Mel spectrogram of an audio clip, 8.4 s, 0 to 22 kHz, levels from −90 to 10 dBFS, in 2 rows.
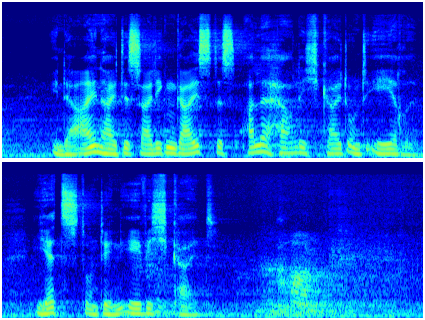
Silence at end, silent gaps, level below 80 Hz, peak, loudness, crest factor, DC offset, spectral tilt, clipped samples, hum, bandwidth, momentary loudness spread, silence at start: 0 s; none; -58 dBFS; -18 dBFS; -36 LUFS; 20 dB; under 0.1%; -4 dB/octave; under 0.1%; none; 16 kHz; 19 LU; 0 s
